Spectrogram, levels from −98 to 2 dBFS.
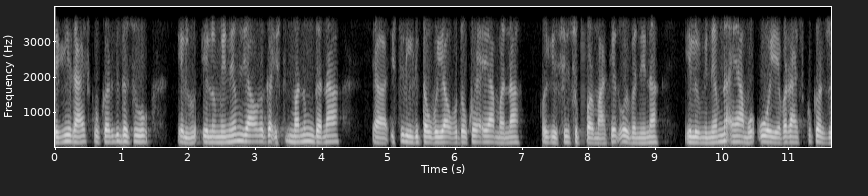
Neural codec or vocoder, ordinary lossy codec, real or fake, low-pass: none; none; real; 3.6 kHz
